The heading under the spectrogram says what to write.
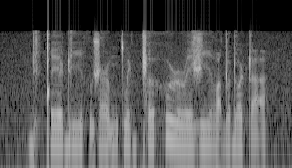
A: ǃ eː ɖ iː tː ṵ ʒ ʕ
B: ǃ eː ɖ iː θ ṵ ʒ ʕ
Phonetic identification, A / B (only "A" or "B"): B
